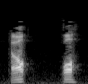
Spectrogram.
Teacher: As soon as you say, make the sukun and make that sound of aq, you can see how the sound is cut. There is no air coming out, and it's a full mouth. It's not an empty mouth. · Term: qaf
